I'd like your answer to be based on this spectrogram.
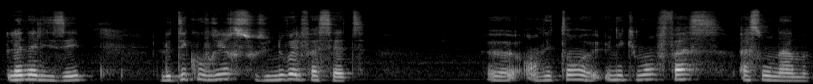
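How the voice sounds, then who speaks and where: This young gamer's late-night narration of her recording is hushed and breathy, sometimes dropping nearly to a whisper. Her speech is flowery and lyrical yet halting, and she has been coughing slightly of late.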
